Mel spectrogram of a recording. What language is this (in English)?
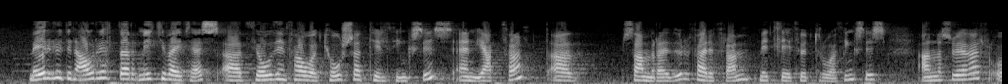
Icelandic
